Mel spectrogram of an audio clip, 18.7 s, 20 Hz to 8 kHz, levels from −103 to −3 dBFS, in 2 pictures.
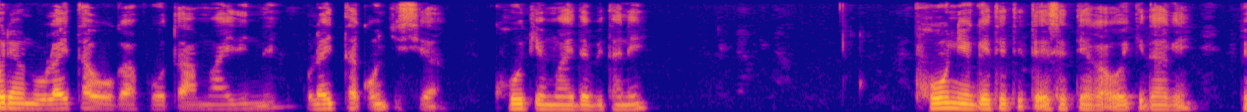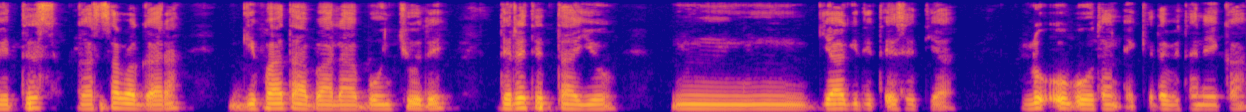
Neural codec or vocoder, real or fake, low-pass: none; real; 7.2 kHz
